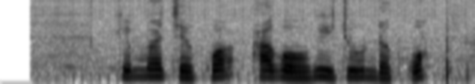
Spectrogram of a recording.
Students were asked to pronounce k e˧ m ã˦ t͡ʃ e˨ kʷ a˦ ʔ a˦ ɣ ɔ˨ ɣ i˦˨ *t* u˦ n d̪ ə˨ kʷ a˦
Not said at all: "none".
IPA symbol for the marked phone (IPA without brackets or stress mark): t͡ʃ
